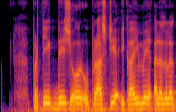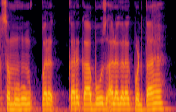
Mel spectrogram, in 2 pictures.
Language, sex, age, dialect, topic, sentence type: Hindi, male, 18-24, Garhwali, banking, statement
